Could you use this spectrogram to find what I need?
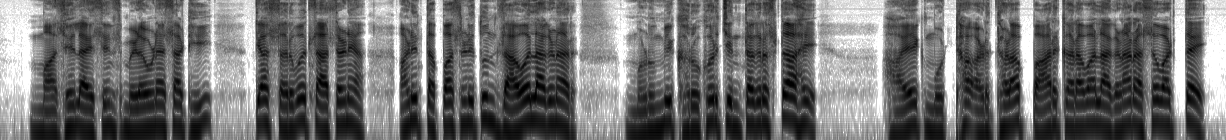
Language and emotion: Marathi, fearful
